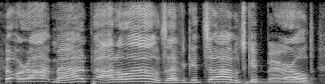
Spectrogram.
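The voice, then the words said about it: Laid-back surfer dude accent. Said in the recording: “Great accent, dude. ... Is that how they talk? ... Yeah, exactly.”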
